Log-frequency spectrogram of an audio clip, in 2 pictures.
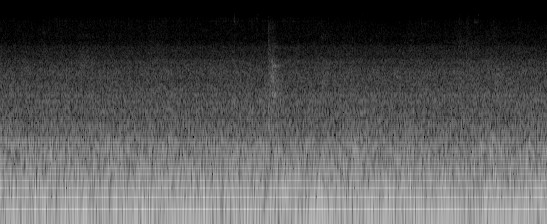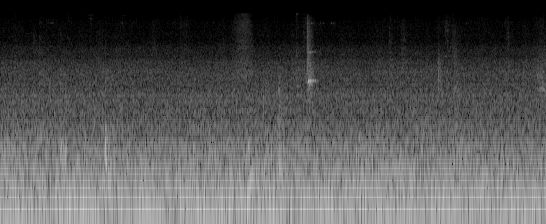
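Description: Vallvidrera funicular car running along its track, heard from inside the cabin: a steady low rumble with a few faint high clicks.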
